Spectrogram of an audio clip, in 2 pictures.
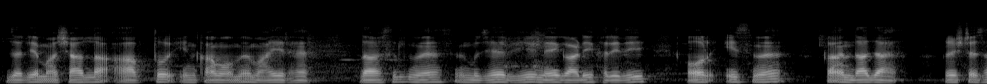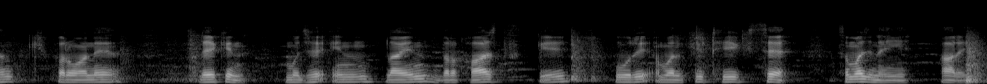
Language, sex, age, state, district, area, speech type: Urdu, male, 60+, Uttar Pradesh, Muzaffarnagar, urban, spontaneous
